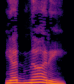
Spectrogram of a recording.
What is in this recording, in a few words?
"ಯಜ್ಞಾರಿ", Kannada; yajñāri; noun; Śiva.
